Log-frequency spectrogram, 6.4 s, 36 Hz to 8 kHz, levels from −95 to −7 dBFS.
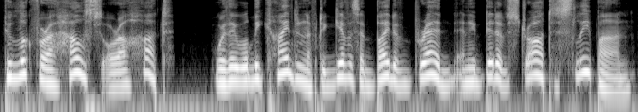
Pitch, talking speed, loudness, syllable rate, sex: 165 Hz, 275 wpm, -18 LUFS, 5.5 syllables/s, male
